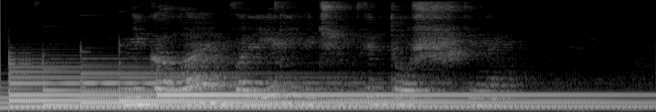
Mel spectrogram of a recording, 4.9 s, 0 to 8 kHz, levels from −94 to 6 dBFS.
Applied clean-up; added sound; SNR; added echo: none; Piano; -4 dB; reverberation time 0.9 s.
